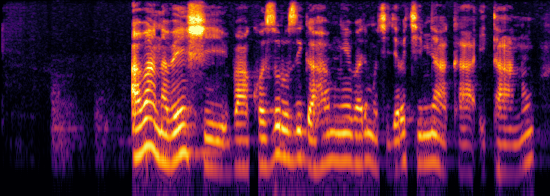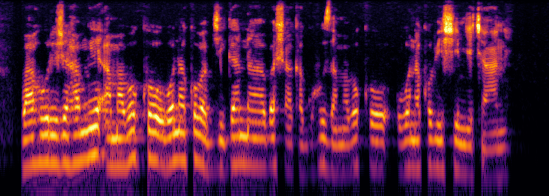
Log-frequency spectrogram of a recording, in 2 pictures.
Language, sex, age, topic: Kinyarwanda, male, 25-35, health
